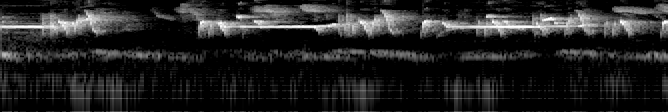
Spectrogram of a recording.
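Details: Red-headed flowerpecker in competitive song gives a rapid, high, thin run of ticking chips and short trills over a steady high whistle, with scarcely a pause.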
